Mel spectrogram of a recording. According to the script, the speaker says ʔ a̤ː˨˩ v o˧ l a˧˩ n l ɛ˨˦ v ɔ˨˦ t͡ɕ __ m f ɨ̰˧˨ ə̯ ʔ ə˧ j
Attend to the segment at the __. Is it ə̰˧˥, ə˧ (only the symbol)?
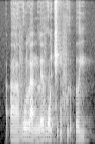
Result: ə̰˧˥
